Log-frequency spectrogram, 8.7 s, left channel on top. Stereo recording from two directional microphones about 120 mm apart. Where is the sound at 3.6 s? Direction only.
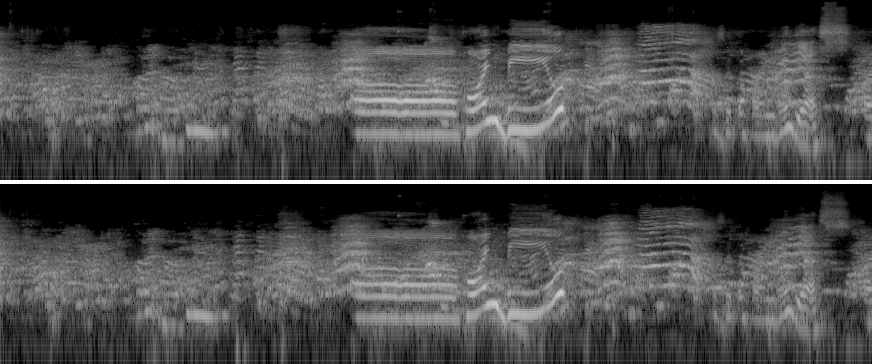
15° left (ahead or behind).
